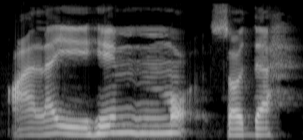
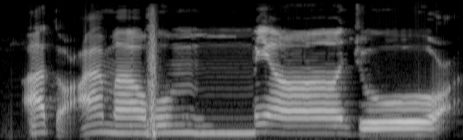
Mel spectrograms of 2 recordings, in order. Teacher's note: Cara membaca idgham mimi yaitu dengan cara menyuarakan mim rangkap atau ditasjidkan dan wajib dibaca dengan dengung. Panjang bacaannya adalah 1,5 ketukan.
